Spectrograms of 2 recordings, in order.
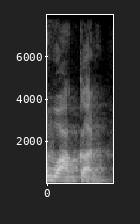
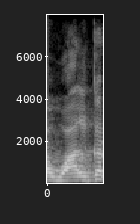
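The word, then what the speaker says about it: Walker: professor वार्कर या professor वाकर professor वाकर कहते हैं ठीक है या वाल्कर बोल सकते हो लेकिन यल यहां पर साइलेंट होगा तो प्रोफेसर वाकर प्रोफेसर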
